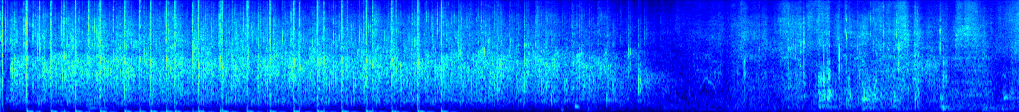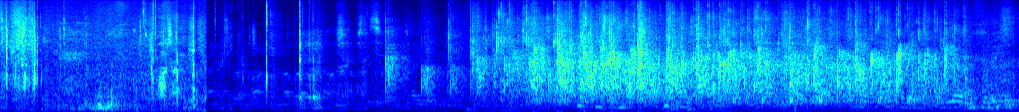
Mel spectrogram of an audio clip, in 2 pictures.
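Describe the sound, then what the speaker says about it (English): An audience at a public speaking grand final claps loudly, quiets into scattered claps and sounds, then swells into strong sustained applause again. "I think we all know he deserves one final round of applause."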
